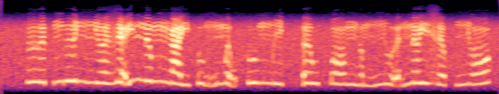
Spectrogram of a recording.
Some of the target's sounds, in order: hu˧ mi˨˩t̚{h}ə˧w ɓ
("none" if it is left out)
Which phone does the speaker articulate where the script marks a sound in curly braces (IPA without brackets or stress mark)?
ʔ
